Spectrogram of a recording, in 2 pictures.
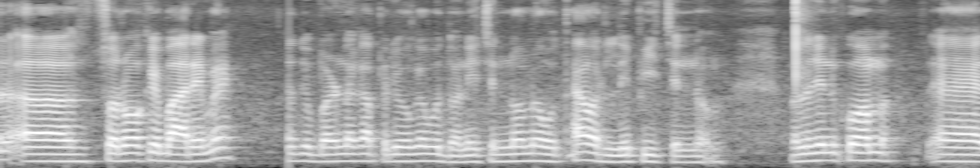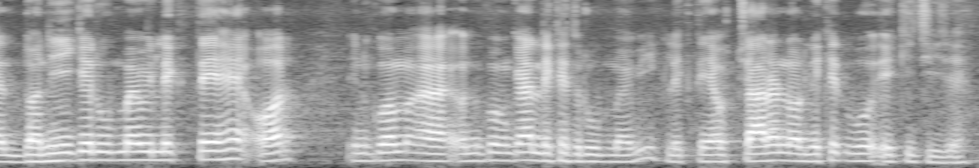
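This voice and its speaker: Hindi teacher, self-questioning lesson. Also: male voice, mid-range voice, steady tone, fairly quick, a little mellow. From India. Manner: asks and answers his own questions, many hesitations. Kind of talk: explaining a lesson.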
